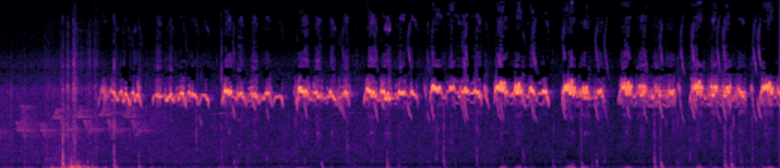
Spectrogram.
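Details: Cuckoo chick being fed by its foster father, which brought back an oversized bug; thin, very high hissing begging notes repeated in rapid series, about two per second, after a soft wing flutter at the start.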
